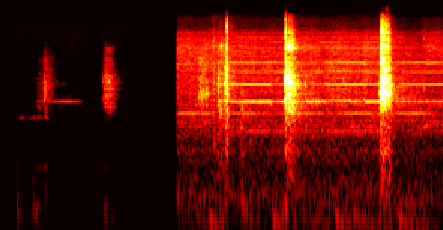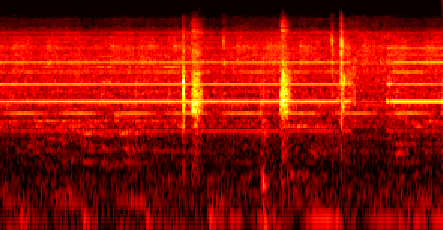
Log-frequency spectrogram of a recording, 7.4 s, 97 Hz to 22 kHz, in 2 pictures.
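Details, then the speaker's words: 2015 Mercedes W212 E250 Bluetec 4matic diesel at 130,000 km, just after a fuel filter change: ignition cycled on and off, brief chirps then a steady high-pitched hum as the fuel pump primes and fills the new filter; normal priming. "And you can just hear the pump working and filling up the fuel filter. You got to do that because otherwise it will take a couple cranks to start and it might not be good for the high pressure fuel pump or the injectors."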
